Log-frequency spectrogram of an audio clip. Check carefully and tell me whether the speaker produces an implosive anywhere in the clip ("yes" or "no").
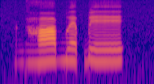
yes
